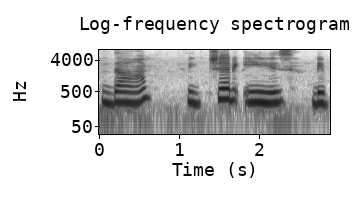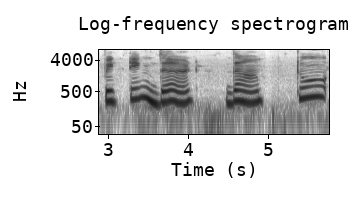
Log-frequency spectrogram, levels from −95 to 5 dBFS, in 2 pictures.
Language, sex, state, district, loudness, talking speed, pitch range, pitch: English, female, Andhra Pradesh, Sri Satya Sai, -16 LUFS, 85 wpm, 245-300 Hz, 260 Hz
